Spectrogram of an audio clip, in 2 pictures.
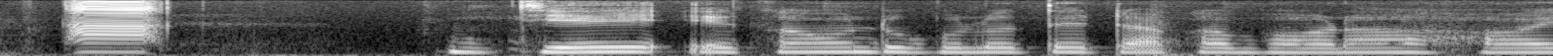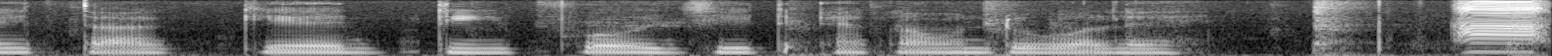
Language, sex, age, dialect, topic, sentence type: Bengali, female, 18-24, Western, banking, statement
